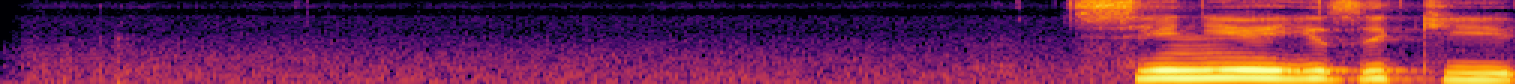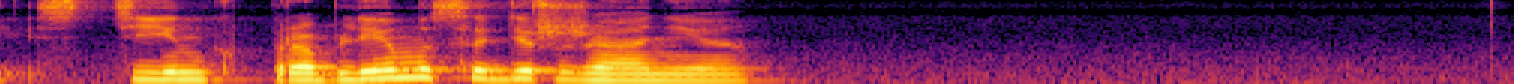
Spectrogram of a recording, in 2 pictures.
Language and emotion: Russian, neutral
